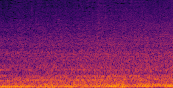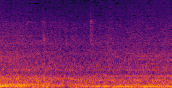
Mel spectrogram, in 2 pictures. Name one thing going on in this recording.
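A bus engine rumbles steadily as the bus drives along a road.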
